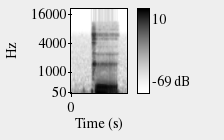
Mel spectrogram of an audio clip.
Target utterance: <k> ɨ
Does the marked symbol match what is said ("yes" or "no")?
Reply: yes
